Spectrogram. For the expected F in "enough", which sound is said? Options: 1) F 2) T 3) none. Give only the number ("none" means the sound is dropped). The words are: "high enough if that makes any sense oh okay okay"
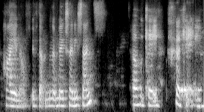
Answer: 1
